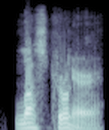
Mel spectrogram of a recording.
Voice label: "lustreware", American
